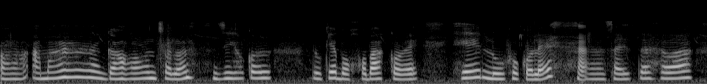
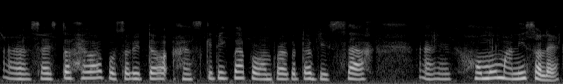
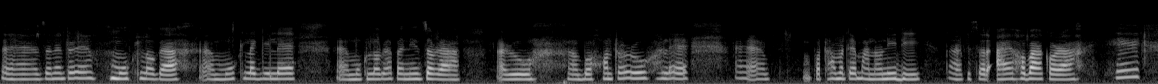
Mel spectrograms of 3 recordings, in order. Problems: none marked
